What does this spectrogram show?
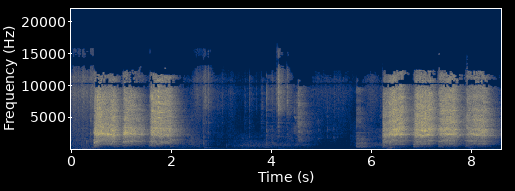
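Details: An indoor pet parrot, outraged at not being allowed outside, gives loud, harsh squawks in two bursts of two or three calls each, with softer chatter and faint household sounds in the pause between.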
